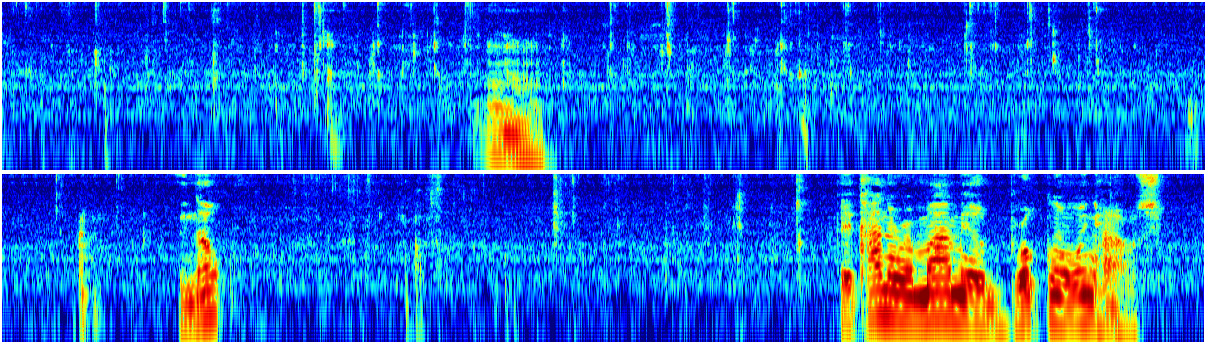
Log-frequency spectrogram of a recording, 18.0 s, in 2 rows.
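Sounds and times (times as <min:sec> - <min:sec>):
person chewing: 0:00.0 - 0:10.2, 0:11.1 - 0:15.2
person humming: 0:03.5 - 0:04.2.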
